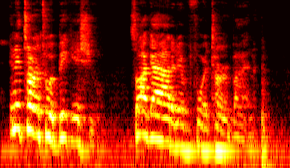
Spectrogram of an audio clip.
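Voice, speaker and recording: Audible room echo surrounds a man speaking at a moderate pace. His tone is animated, with very wide pitch swings. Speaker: YouTube talk show host. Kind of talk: casual monologue.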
